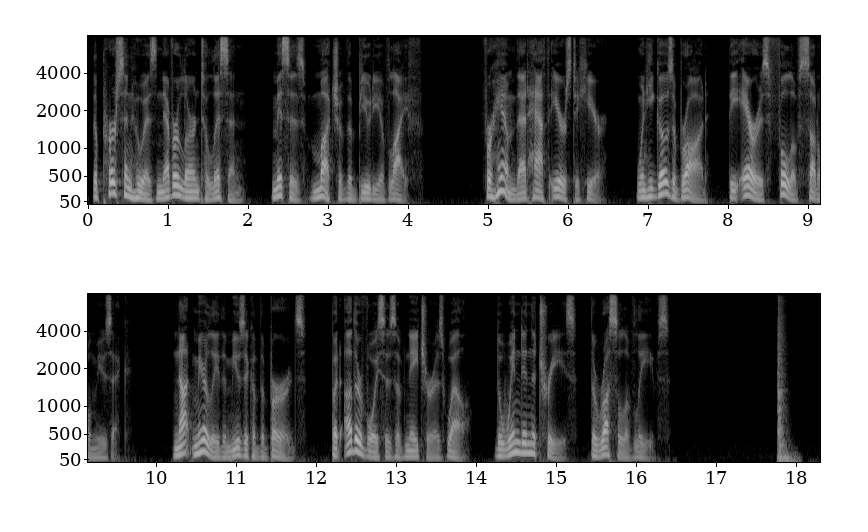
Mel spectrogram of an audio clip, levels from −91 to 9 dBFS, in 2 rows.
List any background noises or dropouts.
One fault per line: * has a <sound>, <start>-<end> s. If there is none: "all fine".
* has a thud, 17.8-18.1 s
